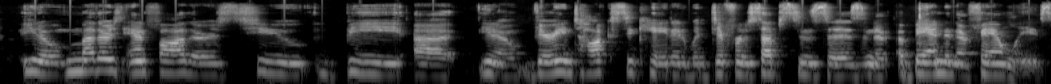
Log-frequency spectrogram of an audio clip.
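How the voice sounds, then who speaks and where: A woman's voice, medium in pitch, proceeds at a moderate pace. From California, San Fernando Valley. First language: Hebrew. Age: 40s. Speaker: independent researcher and content creator. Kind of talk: podcast interview conversation. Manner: animated.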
